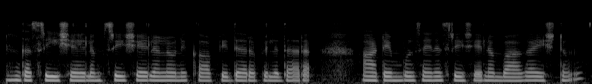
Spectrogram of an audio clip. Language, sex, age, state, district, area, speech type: Telugu, female, 18-30, Andhra Pradesh, Visakhapatnam, urban, spontaneous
